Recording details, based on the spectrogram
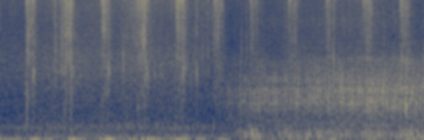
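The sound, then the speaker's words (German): Slow, steady footsteps crunch along a dusty, unpaved village dirt road as someone walks on foot in the heat to a cultural center. Each step scuffs the gritty ground, with a faint outdoor breeze in the background and no one talking. “Die Hitze sorgt dafür, dass meine Schritte immer langsamer werden.”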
